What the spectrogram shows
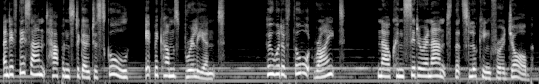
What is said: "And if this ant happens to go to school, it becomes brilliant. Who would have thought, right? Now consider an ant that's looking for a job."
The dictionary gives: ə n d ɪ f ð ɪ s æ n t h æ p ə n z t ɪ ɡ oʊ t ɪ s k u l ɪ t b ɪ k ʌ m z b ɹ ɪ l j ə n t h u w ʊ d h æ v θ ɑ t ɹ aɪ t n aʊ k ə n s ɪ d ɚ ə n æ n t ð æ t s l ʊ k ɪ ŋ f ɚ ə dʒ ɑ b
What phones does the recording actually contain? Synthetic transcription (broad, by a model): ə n ɪ f ð ɪ s æ n t h æ p ə n z t ɪ ɡ oʊ t ɪ s k u l ɪ t b ɪ k ʌ m z b ɹ ɪ l j ə n t h u w ʊ d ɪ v θ ɑ t ɹ aɪ t n aʊ k ə n s ɪ d ɚ ə n æ n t ð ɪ t s l ʊ k ɪ ŋ f ɚ ə dʒ ɑ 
